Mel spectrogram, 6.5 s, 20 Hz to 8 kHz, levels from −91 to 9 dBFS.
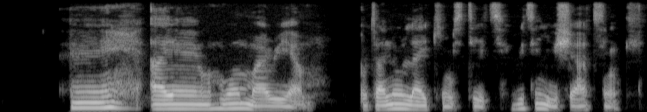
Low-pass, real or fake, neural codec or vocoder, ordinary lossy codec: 7.2 kHz; real; none; none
